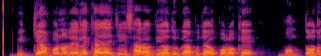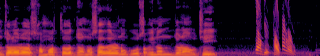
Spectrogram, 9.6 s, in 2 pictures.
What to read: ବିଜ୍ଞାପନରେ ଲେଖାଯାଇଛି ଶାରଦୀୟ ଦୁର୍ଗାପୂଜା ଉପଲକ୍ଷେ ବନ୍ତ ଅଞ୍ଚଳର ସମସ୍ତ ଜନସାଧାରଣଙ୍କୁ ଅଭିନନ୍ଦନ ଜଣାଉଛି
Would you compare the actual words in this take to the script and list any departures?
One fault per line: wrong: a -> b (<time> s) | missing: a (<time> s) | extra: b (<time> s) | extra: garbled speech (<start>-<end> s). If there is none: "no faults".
no faults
